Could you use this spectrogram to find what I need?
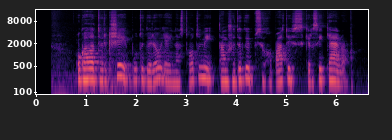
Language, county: Lithuanian, Kaunas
